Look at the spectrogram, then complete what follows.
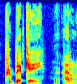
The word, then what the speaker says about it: Priebke: and public guys eric priebeck sorry it's prebeke i don't know how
